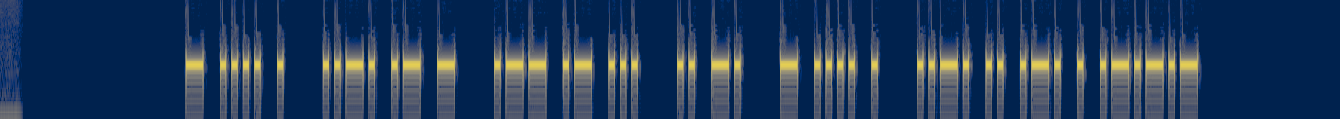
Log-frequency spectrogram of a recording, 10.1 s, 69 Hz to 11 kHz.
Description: Morse code, heard as a keyed tone, about 28 wpm, 700 Hz. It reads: THE FAT WAS IN THE FIRE.
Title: Sentences from Top 1000 Words - Review Part 4 - 28wpm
